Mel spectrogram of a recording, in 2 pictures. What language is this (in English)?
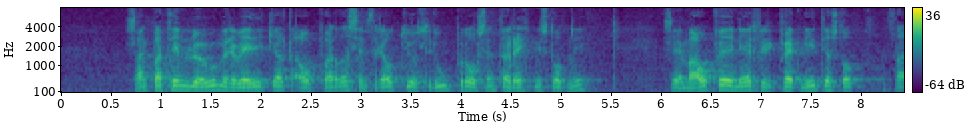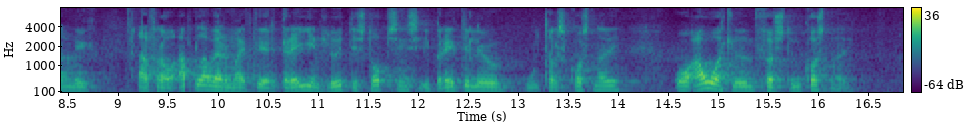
Icelandic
